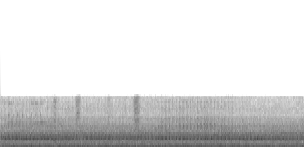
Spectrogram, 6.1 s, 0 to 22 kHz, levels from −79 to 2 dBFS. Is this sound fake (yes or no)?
no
